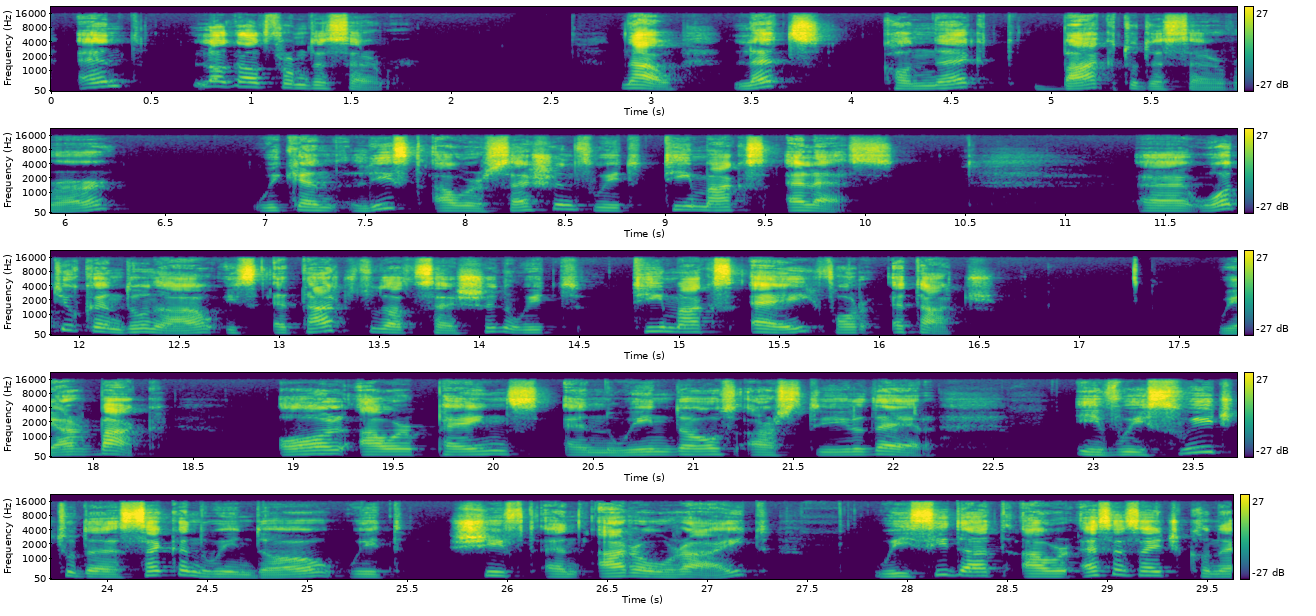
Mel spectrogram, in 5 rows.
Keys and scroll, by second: 25.8 shift+Right.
